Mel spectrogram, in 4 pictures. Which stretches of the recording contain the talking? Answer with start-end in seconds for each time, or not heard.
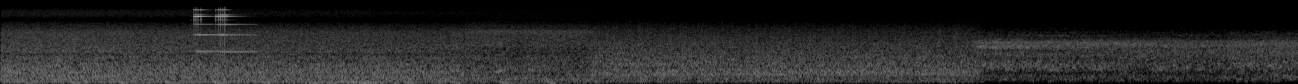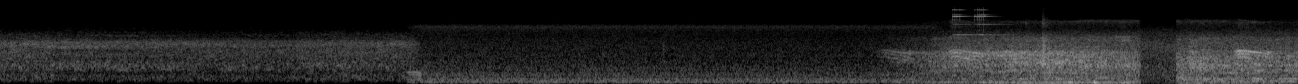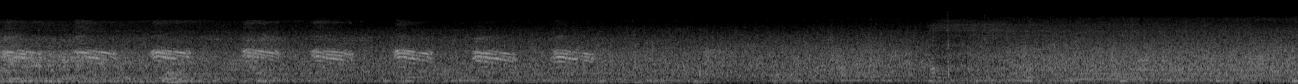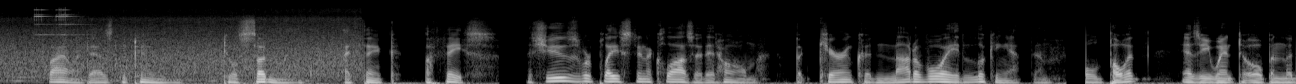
39.4-51.8.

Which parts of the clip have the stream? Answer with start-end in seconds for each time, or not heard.
0.0-42.6.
